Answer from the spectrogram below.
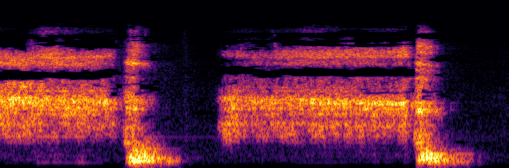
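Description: Two long, forceful breaths pushed out in a steady hiss as a breathing demonstration, each ending in a sharp, gusty burst of air, with a short pause between them. Loud, with no talking.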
